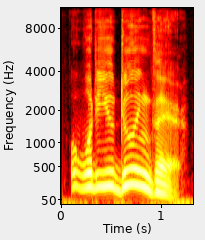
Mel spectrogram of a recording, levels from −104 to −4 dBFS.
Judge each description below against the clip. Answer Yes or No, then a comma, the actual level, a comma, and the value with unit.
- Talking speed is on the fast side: Yes, fast, 225 wpm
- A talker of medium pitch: Yes, medium, 180 Hz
